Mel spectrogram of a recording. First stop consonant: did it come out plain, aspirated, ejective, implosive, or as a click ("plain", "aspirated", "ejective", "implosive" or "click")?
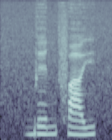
plain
